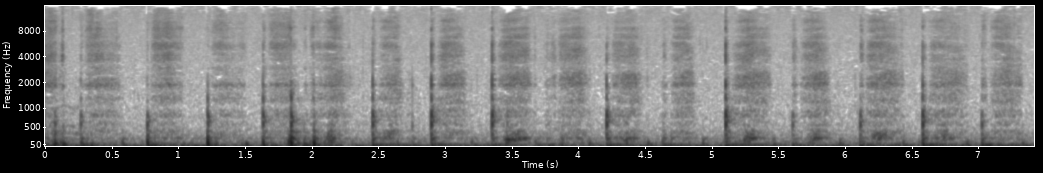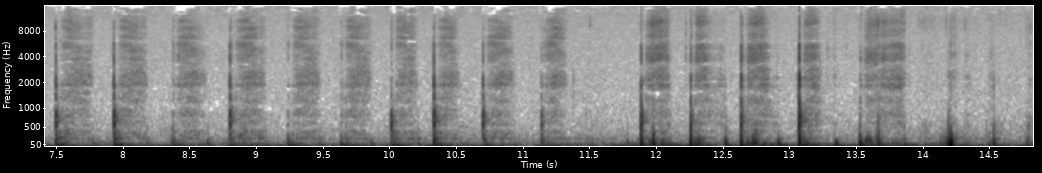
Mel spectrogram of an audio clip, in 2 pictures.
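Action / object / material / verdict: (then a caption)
scrape / milk chocolate bar / chocolate / none. A pointed metal tool with a wooden handle and a metal loop tool scrape and gouge the surface of a solid milk chocolate bar resting on a bamboo mat, producing shavings. A steady run of short, dry scratching strokes and soft low knocks is heard, each dying away almost at once. The strokes grow sharper and louder toward the end.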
